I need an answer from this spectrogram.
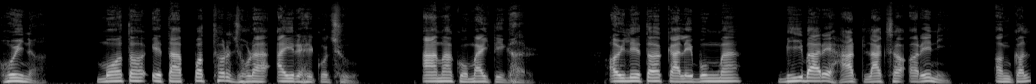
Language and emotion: Nepali, neutral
